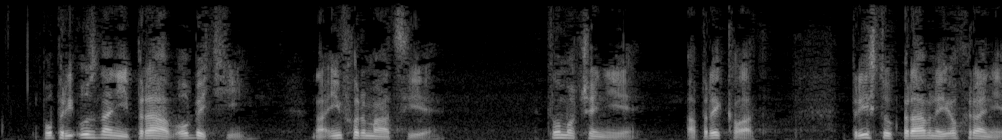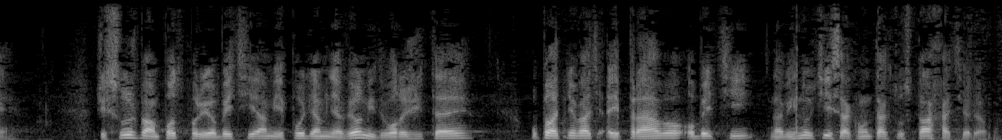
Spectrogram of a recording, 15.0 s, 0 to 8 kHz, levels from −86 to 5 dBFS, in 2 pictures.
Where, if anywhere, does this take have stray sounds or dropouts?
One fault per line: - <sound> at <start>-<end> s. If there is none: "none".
none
